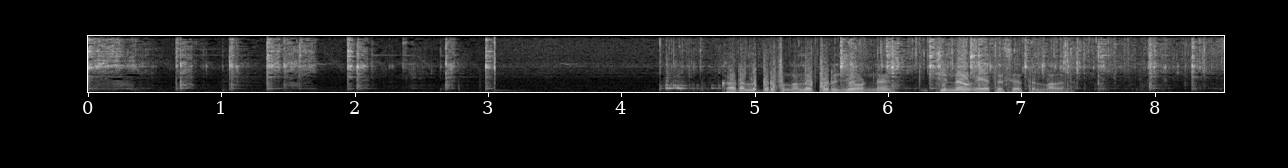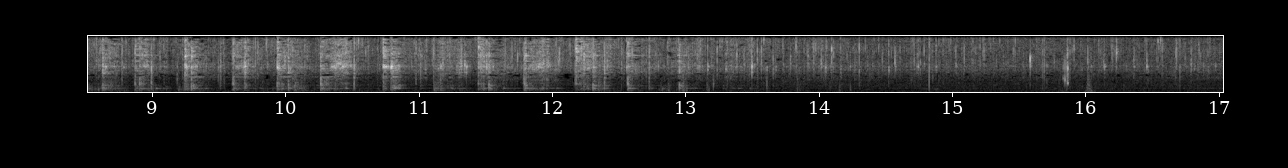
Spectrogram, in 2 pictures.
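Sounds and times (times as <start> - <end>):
metal spoon clinking on pan: 0.0 - 3.2, 4.3 - 4.9, 5.6 - 13.7
food sizzling in hot oil: 0.0 - 17.0.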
